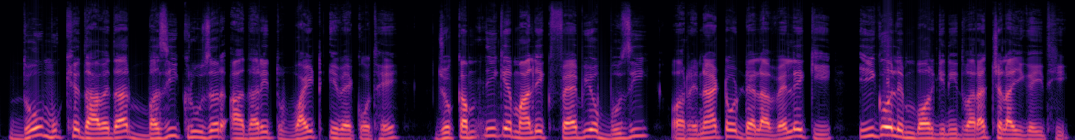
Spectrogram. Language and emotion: Hindi, neutral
